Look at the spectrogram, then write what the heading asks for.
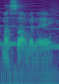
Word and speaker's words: Masamune: But no, it Yeah, it's that's actually not how how it's pronounced. That's not where the accent goes. Yeah. Masamune.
